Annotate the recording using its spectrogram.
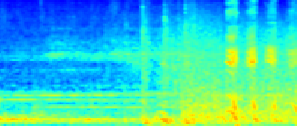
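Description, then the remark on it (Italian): A sustained musical drone gives way to a wash of rain-like noise and low rolling thunder that swells partway through, fairly loud, like the opening of a song. “Senti la pioggia, la pioggia di sangue, la senti?”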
